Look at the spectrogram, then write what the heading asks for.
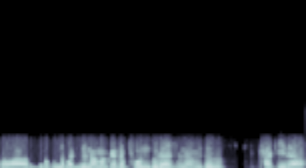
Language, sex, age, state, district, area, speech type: Bengali, male, 18-30, West Bengal, Birbhum, urban, conversation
